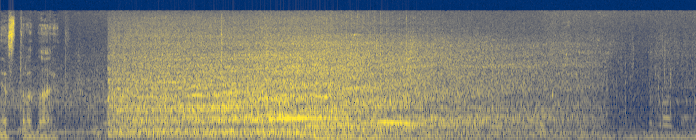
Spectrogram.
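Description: An armoured vehicle rumbles past.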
